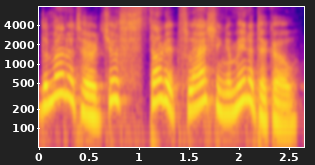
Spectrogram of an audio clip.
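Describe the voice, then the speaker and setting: Casting: businesslike mare on an airship crew, done by a man, raised pitch, curt but slightly hesitant, storybook fantasy. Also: very animated, moderate pace, dark tone. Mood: puzzled.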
